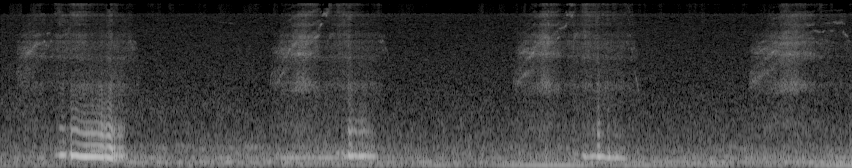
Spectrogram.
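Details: A female British Shorthair cat asleep indoors snores gently, with hissy breaths roughly every two seconds carrying brief low buzzing snore tones, the first one strongest, over a quiet low hum.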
